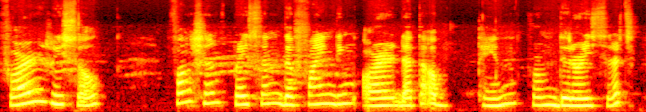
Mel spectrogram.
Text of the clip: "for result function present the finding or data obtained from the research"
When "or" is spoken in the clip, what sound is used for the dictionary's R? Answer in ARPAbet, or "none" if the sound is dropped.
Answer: R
